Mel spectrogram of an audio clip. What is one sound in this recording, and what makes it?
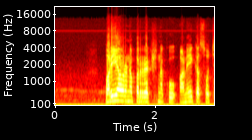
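A man speaks calmly and evenly, close to a microphone.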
